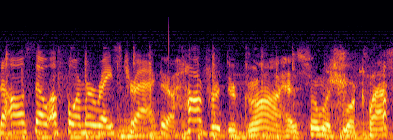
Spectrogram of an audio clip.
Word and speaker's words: Havre de Grace: Yeah, Havre de Grace has so much more class and dignity, but we'll go with the local pronunciation here outside of Baltimore.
